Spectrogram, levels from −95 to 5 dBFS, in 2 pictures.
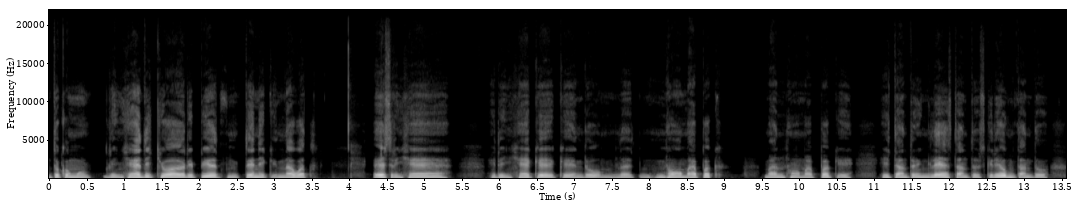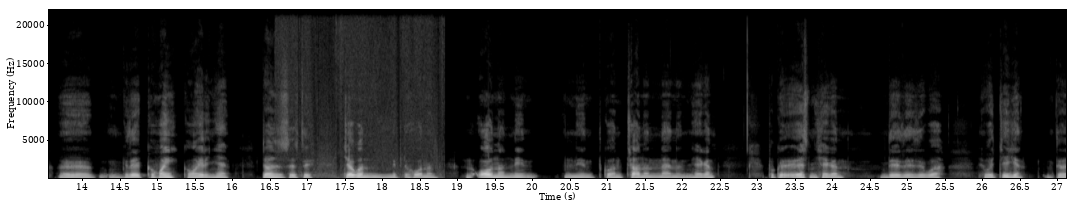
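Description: From 16.57 to 18.83 s the speech turns grainy and rough. The grit rises and falls with the voice, with error sitting only about 35 dB below it. The likely cause is low bit depth without dither, with samples truncated to roughly 8 bits.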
